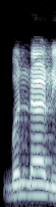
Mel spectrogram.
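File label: "bendari", Malay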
